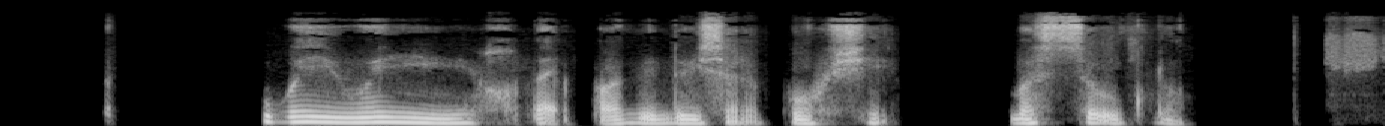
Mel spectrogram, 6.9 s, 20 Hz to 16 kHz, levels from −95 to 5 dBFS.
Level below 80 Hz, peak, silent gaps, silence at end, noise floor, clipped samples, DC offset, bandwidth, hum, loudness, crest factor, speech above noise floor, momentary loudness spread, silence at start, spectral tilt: -50 dBFS; 0 dBFS; 0.60-1.31 s, 3.88-3.92 s, 4.52-5.05 s, 5.99-6.62 s; 0.05 s; under -90 dBFS; under 0.1%; under 0.1%; 11 kHz; none; -14 LUFS; 16 dB; over 76 dB; 16 LU; 0.55 s; -5 dB/octave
